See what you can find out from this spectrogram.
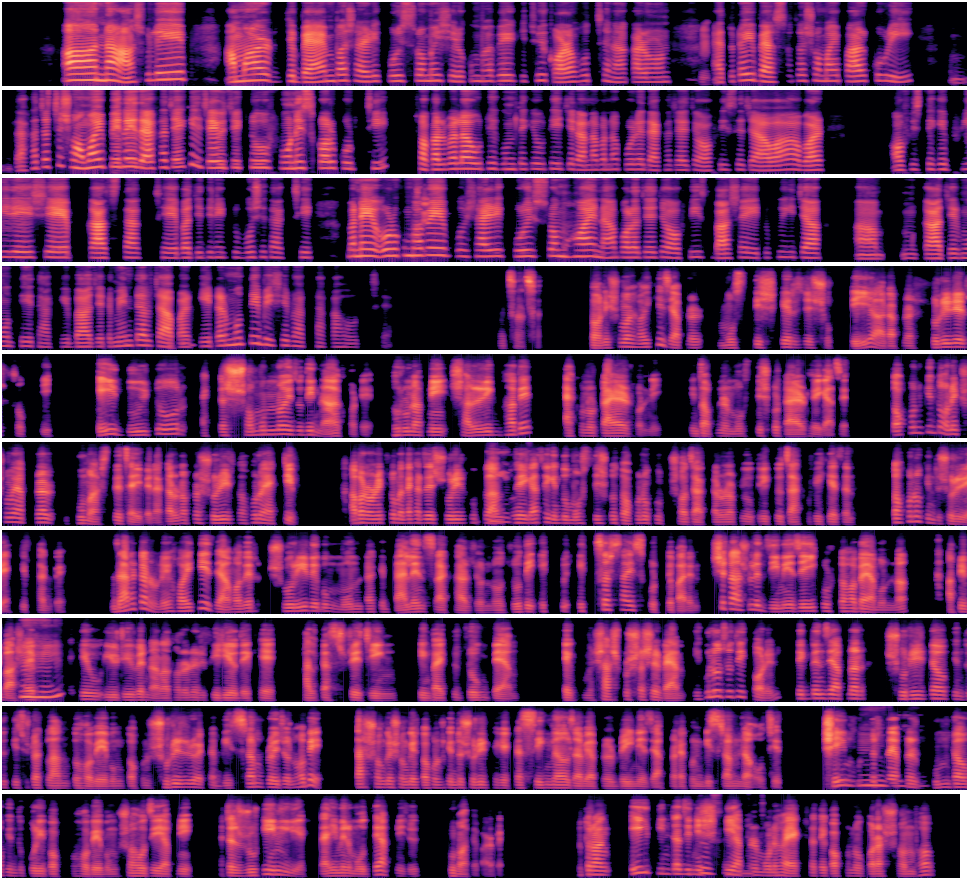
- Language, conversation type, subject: Bengali, advice, আমি কীভাবে একটি স্থির রাতের রুটিন গড়ে তুলে নিয়মিত ঘুমাতে পারি?
- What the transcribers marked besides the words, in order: in English: "stretching"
